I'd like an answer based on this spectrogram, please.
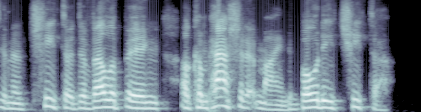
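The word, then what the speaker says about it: citta: uses uh that's uh c-i-t-t-a and the c is spelled like a ch like a ch cheetah and when he's talking about training the mind he says you know cheetah developing a compassionate mind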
